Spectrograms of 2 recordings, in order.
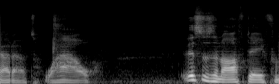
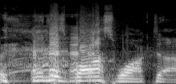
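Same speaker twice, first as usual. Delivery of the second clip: laughing; 5 semitones higher, 11 dB louder, much slower than usual. Real, not acted. Laughing while telling the story.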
